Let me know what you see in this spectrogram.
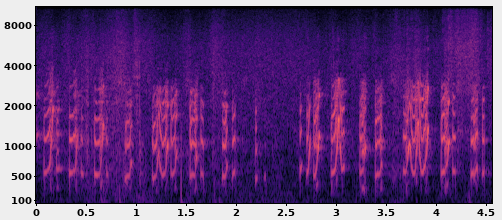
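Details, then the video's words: Short bursts of bright, stuttering squeaks from a pet guinea pig, grouped in quick clusters separated by brief gaps, clear against a faint room hiss. "My guinea pig has a lot to say"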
